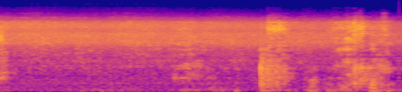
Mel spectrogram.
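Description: Spatula stirring and scraping a crumbly flour mixture around a wok on a hot stove, over a steady sizzling hiss. A couple of louder scrapes come in the second half.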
